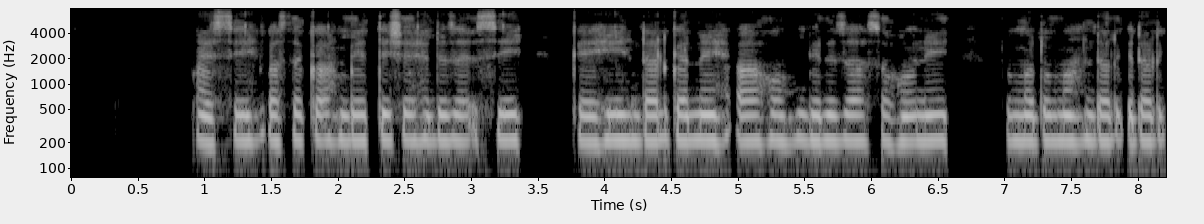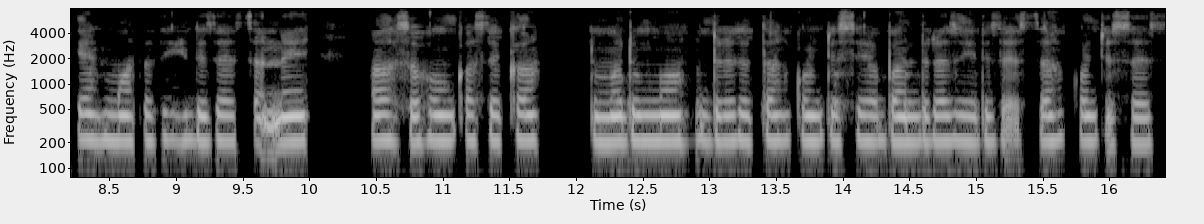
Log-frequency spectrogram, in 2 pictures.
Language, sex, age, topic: Gamo, male, 18-24, government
